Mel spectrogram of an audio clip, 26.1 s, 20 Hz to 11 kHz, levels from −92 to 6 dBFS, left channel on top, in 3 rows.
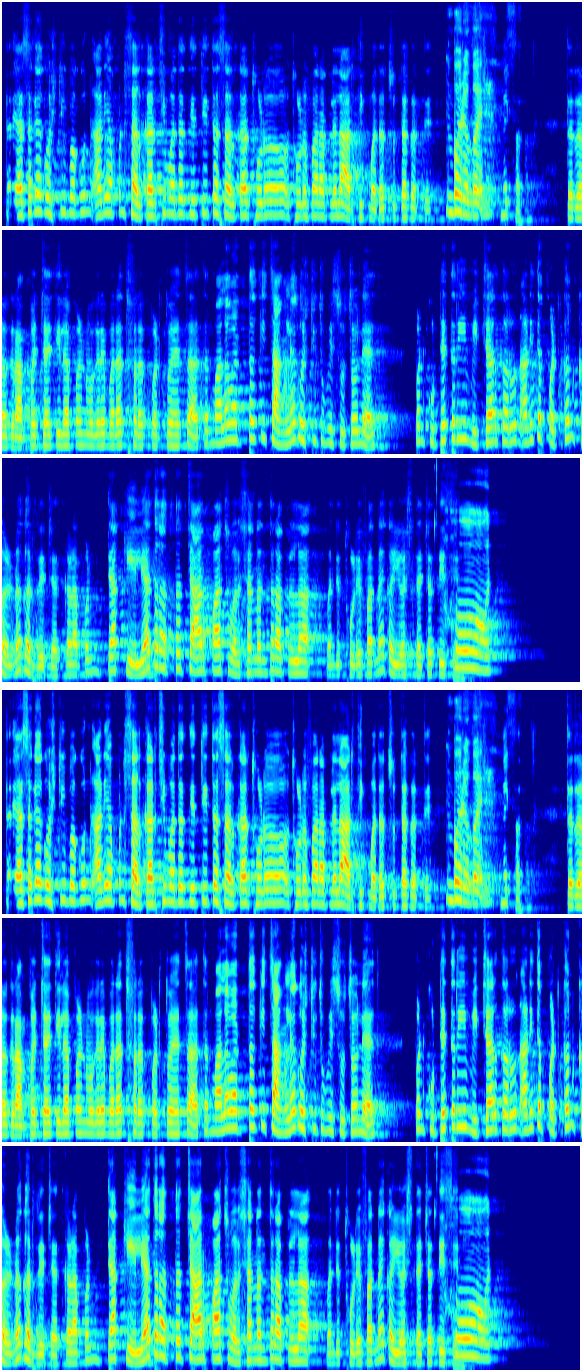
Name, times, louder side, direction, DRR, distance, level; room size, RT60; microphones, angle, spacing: voice 1, 0.1-6.4 7.5-7.8 8.5-14.3 14.9-24.2, right 3 dB, 65° right, 9 dB, 1.2 m, -30 dB
voice 2, 6.7-7.4 24.2-24.8, right 1 dB, 5° left, 7 dB, 1.5 m, -28 dB
27.5 x 25.5 x 8.6 m, 0.92 s
head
